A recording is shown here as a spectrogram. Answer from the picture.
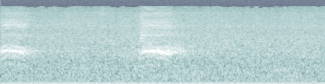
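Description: A bird calling twice, two short arched calls about a second apart, over a steady outdoor background hiss.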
